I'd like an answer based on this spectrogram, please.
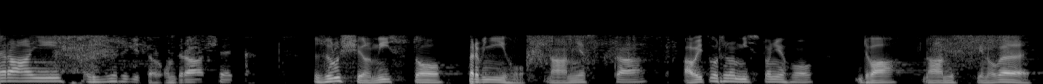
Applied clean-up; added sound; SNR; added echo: classical method spectral subtraction.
